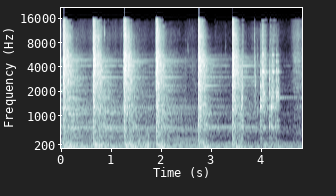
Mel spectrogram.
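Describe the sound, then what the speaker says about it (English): Hammer taps down a tractor seat bracket on a 7410 being prepared for welding, giving six sharp metallic blows at a steady, unhurried pace, loud and close, with the last few coming in a quicker cluster. "I got my hammer here."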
